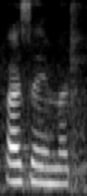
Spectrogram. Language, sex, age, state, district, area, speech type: Hindi, female, 18-30, Madhya Pradesh, Harda, rural, read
